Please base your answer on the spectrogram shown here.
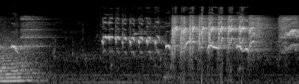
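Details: Caged greater green leafbird recorded as a master track for training cage birds: a soft, quiet opening, then a sudden burst of rapid, high, buzzy trilling and sharp chattering notes.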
